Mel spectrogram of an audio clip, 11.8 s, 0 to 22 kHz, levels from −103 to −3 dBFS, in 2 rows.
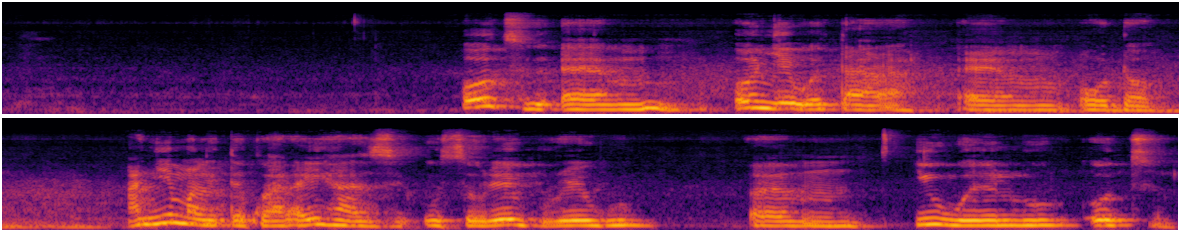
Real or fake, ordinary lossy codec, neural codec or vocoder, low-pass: fake; none; vocoder, 44.1 kHz, 128 mel bands, Pupu-Vocoder; 14.4 kHz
